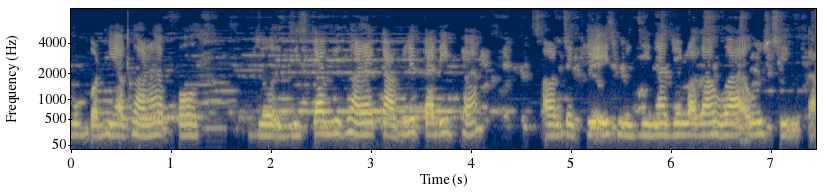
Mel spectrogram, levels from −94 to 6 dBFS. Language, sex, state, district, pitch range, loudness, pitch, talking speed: Hindi, female, Bihar, East Champaran, 200-230 Hz, -14 LUFS, 205 Hz, 185 wpm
